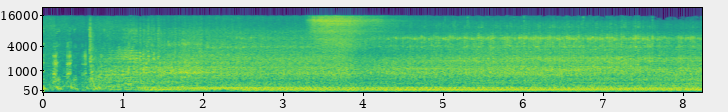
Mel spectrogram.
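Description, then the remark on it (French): A tour bus for American tourists at the source of the Jordan River in the Holy Land: its engine rumbles deep and steady, with a sharp burst of air-brake hiss breaking through midway before the idle carries on; no one speaks. “Time to go back to the bus.”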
